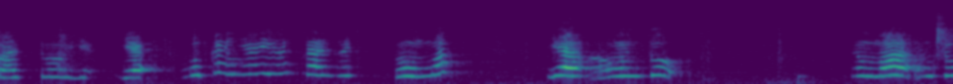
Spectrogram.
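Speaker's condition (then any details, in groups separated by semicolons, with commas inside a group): Cerebral palsy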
